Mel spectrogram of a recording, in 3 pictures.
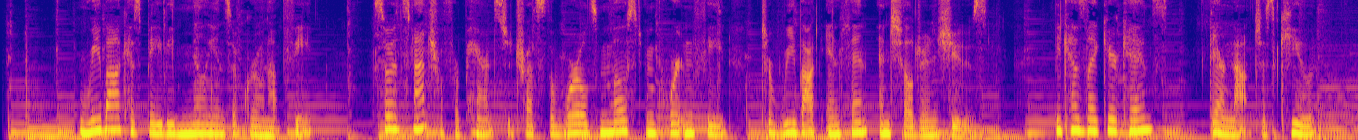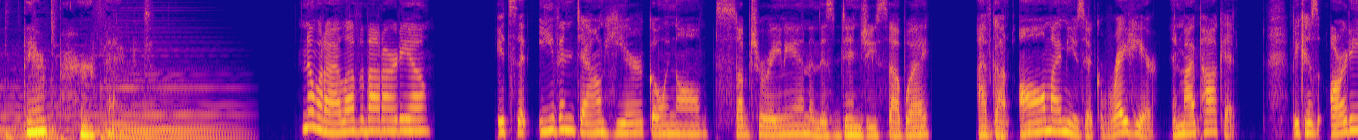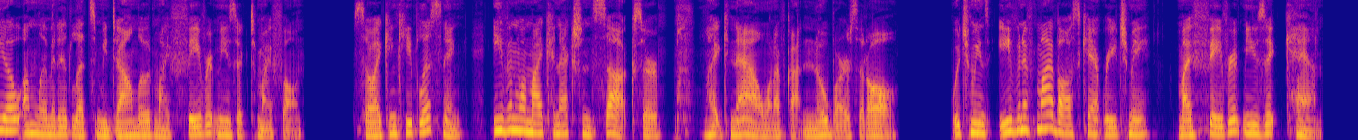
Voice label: USA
